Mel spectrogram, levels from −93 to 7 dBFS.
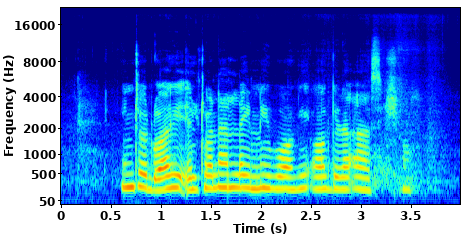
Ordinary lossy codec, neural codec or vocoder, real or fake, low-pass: none; vocoder, 44.1 kHz, 128 mel bands, Pupu-Vocoder; fake; 19.8 kHz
